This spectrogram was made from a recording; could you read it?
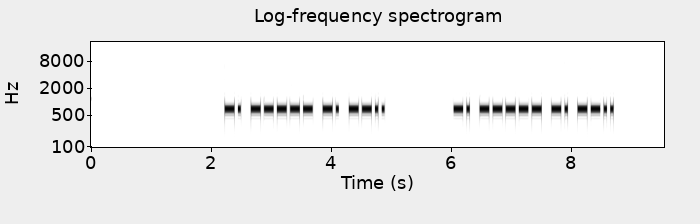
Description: Morse code, heard as a keyed tone, about 22 wpm, 700 Hz. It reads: N0NZ N0NZ
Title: USA Call Signs - 4 Characters - Repeated 2x - 22wpm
